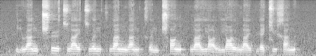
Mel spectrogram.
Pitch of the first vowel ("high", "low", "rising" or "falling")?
low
